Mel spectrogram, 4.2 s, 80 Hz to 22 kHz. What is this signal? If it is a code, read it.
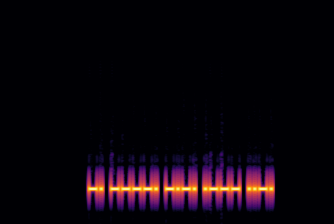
Morse code, heard as a keyed tone, about 36 wpm, 700 Hz. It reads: N9CJF
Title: USA Call Signs - 5 Characters - 35wpm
